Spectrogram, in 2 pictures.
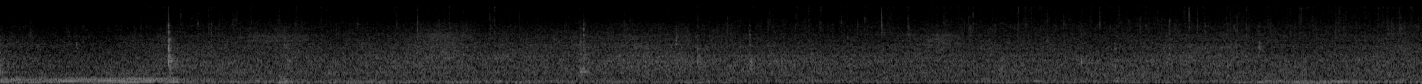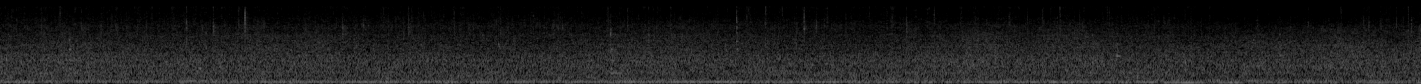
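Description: Steady rain falling, with a few sharp ticks among it, the loudest about two seconds in.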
